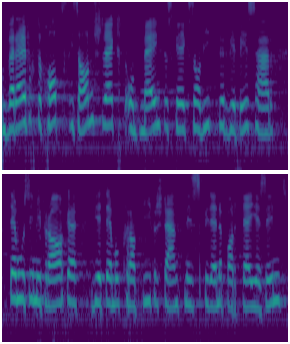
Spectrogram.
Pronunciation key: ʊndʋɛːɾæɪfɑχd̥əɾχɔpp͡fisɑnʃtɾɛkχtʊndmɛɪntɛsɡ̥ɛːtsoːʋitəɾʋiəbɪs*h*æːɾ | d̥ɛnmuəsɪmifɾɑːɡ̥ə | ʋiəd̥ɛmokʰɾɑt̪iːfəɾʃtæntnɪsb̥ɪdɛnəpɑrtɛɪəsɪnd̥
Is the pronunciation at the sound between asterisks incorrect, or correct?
correct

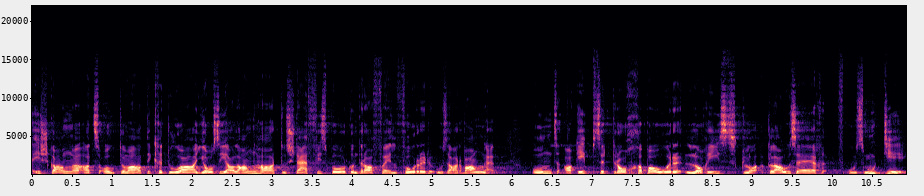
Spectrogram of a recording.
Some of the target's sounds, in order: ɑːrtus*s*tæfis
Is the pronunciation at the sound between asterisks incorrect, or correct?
incorrect: ʃ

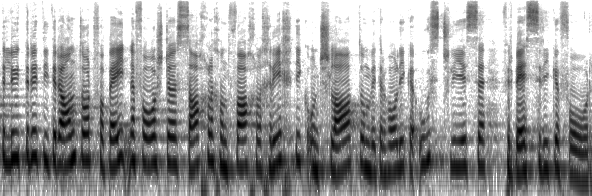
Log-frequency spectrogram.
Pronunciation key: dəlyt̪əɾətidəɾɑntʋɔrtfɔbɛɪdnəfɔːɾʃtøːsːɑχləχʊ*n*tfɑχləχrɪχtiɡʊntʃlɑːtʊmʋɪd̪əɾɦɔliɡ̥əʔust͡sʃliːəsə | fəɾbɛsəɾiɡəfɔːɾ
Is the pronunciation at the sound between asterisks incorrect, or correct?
correct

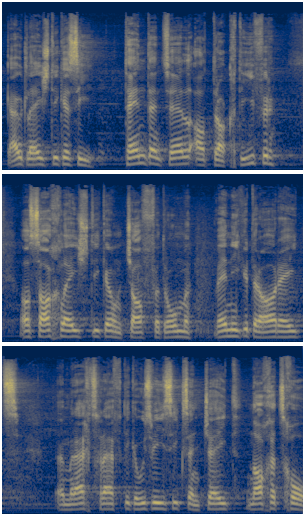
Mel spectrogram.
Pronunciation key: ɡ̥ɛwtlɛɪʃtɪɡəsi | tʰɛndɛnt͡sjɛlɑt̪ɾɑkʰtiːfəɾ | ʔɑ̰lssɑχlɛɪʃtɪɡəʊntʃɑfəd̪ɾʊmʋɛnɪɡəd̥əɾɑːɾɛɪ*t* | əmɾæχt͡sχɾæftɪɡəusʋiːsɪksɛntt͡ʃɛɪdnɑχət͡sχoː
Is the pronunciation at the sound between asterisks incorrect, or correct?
incorrect: t͡s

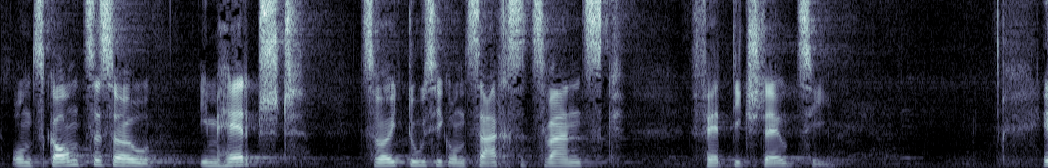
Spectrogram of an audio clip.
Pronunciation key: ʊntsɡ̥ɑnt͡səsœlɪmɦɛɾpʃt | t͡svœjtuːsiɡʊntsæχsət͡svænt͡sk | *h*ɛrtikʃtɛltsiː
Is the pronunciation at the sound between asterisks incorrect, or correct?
incorrect: f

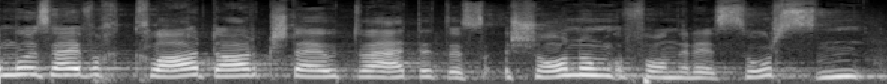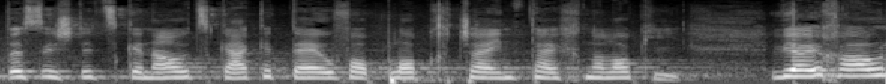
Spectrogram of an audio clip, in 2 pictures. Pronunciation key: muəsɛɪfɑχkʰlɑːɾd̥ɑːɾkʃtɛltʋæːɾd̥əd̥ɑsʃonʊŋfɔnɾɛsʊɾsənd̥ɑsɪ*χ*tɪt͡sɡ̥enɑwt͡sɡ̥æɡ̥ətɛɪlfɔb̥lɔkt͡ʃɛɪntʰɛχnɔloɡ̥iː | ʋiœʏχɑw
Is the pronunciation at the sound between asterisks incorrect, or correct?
incorrect: ʃ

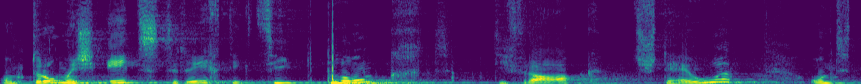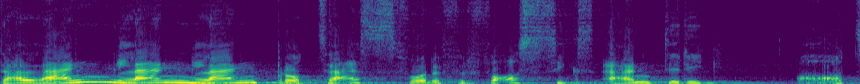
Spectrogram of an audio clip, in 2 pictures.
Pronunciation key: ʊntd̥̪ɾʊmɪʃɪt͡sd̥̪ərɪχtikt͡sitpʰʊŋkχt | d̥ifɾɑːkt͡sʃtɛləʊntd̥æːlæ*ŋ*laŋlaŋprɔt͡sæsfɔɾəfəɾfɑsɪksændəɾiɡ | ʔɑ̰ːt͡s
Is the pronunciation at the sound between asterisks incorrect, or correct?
correct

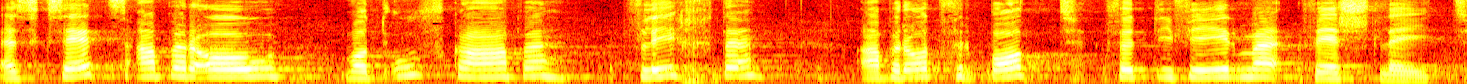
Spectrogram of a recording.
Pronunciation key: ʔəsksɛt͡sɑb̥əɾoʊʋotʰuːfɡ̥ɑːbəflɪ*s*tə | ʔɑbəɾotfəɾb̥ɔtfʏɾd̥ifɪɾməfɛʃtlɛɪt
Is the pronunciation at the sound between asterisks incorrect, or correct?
incorrect: χ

